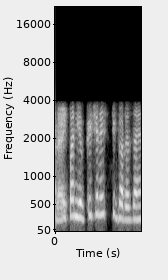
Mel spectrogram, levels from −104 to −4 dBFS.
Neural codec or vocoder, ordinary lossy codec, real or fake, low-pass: codec, 16 kHz, 0.5 kbps, FunCodec, trained on LibriTTS, 25 frames a second; Opus, 16 kbps; fake; 3.6 kHz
